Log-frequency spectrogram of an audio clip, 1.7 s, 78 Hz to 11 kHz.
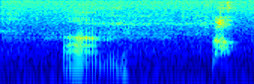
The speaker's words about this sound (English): I've had a hiccup since 8:30. That's all right. I had a hiccup.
